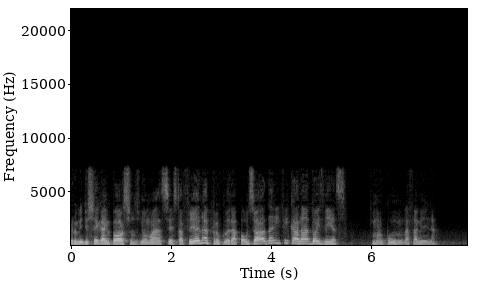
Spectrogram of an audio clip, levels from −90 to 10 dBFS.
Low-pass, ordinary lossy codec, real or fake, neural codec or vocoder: 7.2 kHz; Opus, 64 kbps; fake; codec, 16 kHz, 1.1 kbps, Voila-Tokenizer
